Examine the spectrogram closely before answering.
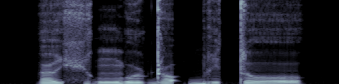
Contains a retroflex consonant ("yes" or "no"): yes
